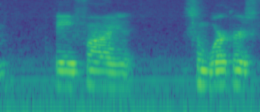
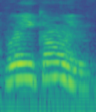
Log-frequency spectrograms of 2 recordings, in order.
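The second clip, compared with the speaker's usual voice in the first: raised, higher imitation of a call; calling after someone; 5 semitones higher, 6 dB louder than usual. Girl chasing him for her compass, calling after him.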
